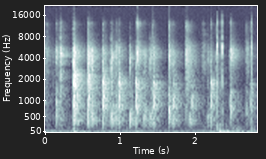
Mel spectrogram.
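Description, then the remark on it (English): An audience applauds with a dense, irregular burst of many hands clapping, steady for a few seconds, with no voices heard. “Applause.”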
